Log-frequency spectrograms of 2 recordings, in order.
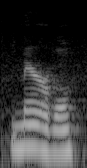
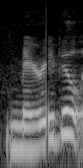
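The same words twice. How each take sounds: First: The first syllable sounds like 'Merv'. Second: The first syllable sounds like 'Mary'. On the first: This is how locals say the name. The speaker calls it right. "it is Maryville. M E R V" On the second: This is how outsiders say the name. The speaker calls it wrong. "it is not Maryville"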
